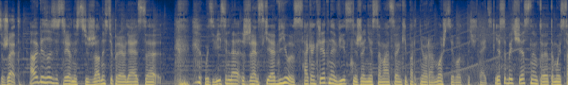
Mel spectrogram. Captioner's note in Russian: смешок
